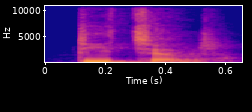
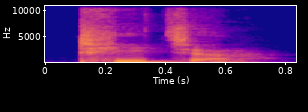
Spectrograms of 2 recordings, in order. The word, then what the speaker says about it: teacher: People pronounce it like teacher, but it's a wrong pronunciation. The correct pronunciation will be teacher. You should be careful about the final R. When the letter R in the end of a word, it will always be silent.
